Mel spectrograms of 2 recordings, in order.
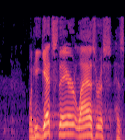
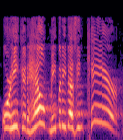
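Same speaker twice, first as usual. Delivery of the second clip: higher and much louder, ringing out; full-force preaching; 14 semitones higher, 12 dB louder than usual. Acted. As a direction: build the sermon to its climax. Climactic preaching.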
